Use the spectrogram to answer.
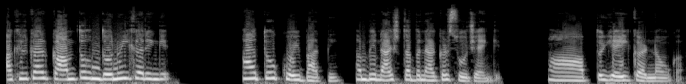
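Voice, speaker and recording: A woman's voice: mid-range voice, moderate pace, darkish tone, no echo, lo-fi sound, close to an everyday voice. A woman voicing a young newlywed daughter-in-law, questioning and put-upon, in a cartoon moral story. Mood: doubtful.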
